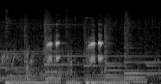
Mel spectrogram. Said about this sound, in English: He meets a frog along the way.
